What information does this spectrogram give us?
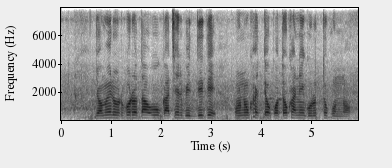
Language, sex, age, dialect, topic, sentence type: Bengali, male, 18-24, Jharkhandi, agriculture, question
